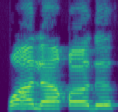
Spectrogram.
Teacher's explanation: قاف کو موٹا کریں گے، اور دال جو ہے حروف قلقلہ ہے، اس پر ہم آواز کو ڈبل کریں گے۔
